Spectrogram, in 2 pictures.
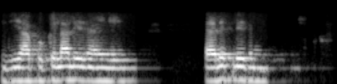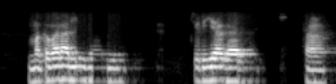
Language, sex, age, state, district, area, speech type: Hindi, male, 18-30, Madhya Pradesh, Gwalior, rural, conversation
